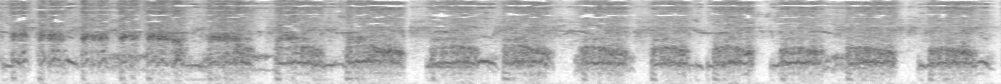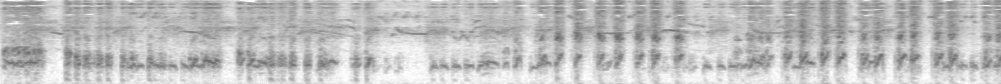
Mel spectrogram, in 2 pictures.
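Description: Birds calling: a fast, continuous chatter of short repeated notes, dipping briefly about seven seconds in.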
